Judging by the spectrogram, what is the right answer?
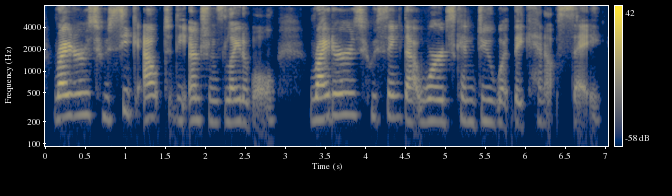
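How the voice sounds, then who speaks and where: A woman's voice: mid-range voice, darkish tone. A woman who speaks English as a second language, chatting casually to camera as a book vlogger. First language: not English. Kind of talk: casual chat to camera about books.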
